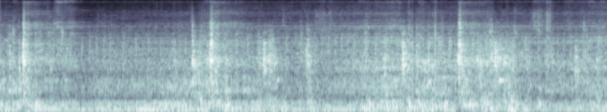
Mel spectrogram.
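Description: A heavy truck's diesel engine idling steadily, with a handful of short sharp knocks over it.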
